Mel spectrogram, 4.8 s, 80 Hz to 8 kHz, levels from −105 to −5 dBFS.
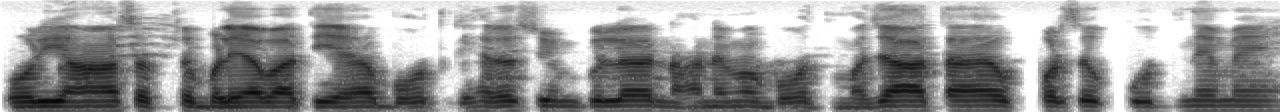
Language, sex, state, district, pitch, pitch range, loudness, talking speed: Hindi, male, Uttar Pradesh, Jyotiba Phule Nagar, 125 Hz, 120-130 Hz, -17 LUFS, 285 wpm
